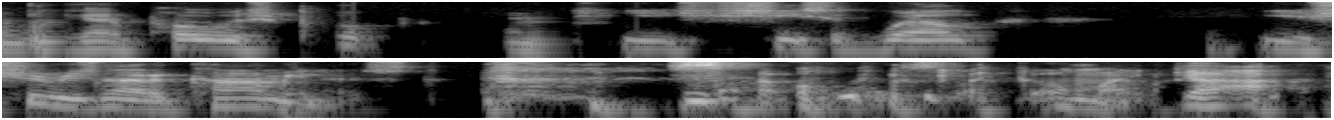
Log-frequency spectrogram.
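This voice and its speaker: A man's voice: medium pitch, fairly bright tone, slight background noise, poor audio. An older man from Chicago, speaking reflectively on a video call panel, telling stories with frequent restarts. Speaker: panelist author.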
